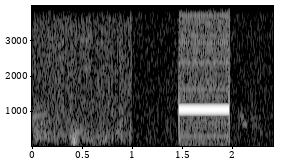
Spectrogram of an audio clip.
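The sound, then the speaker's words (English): A single loud, steady electronic beep about half a second long, following a brief stretch of faint background hiss, the kind that signals an answering machine has started recording. “after the beep.”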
